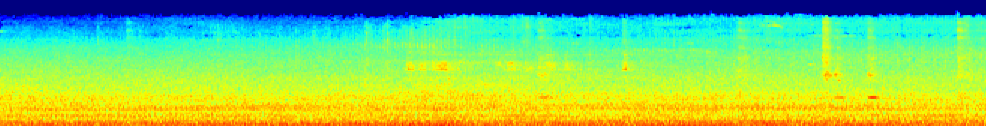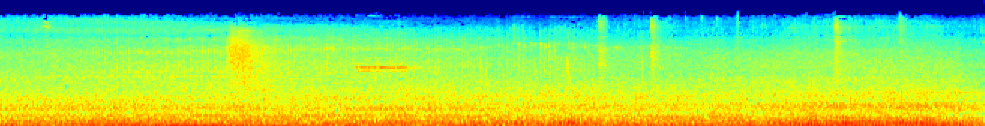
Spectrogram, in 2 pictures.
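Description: Road traffic at a city intersection: the steady low rumble of heavy vehicle engines, swelling for a moment with a short hiss of air brakes about sixteen seconds in.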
